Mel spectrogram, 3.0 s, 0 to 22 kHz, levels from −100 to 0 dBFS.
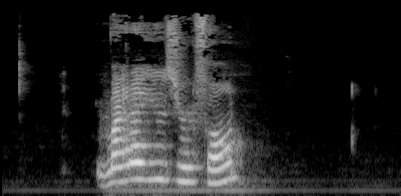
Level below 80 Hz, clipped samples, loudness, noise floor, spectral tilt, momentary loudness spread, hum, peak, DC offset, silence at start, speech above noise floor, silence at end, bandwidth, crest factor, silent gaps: -74 dBFS; under 0.1%; -22 LUFS; -73 dBFS; -2.5 dB/octave; 10 LU; none; -6 dBFS; under 0.1%; 0.75 s; 51 dB; 1.2 s; 16.5 kHz; 20 dB; none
